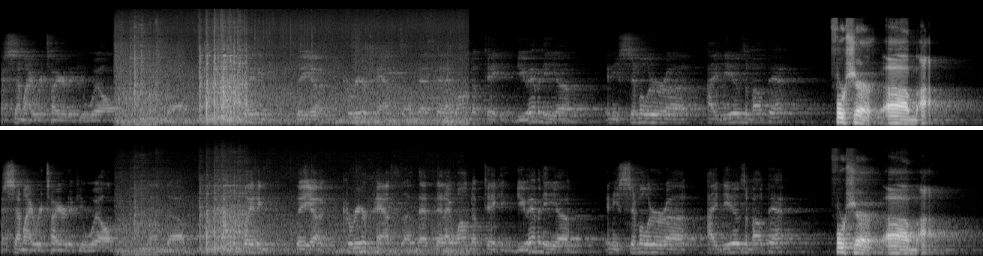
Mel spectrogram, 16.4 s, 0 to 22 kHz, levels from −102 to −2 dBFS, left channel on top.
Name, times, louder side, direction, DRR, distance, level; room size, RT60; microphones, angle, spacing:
voice 1, 0.0-1.9 2.4-3.1 3.6-4.5 4.9-5.4 5.7-9.5 10.1-11.5 11.8-13.1, right 3 dB, 80° right, 7 dB, 1.3 m, -46 dB
sound 1, 1.9-7.8, left 6 dB, 85° left, 0.6 m, -45 dB
voice 2, 13.9-15.5, left 5 dB, 40° left, 18 dB, 0.3 m, -26 dB
14.5 x 10.5 x 7.4 m, 2.3 s
head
